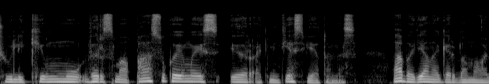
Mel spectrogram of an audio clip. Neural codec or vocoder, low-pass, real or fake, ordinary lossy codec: none; 10.8 kHz; real; MP3, 96 kbps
